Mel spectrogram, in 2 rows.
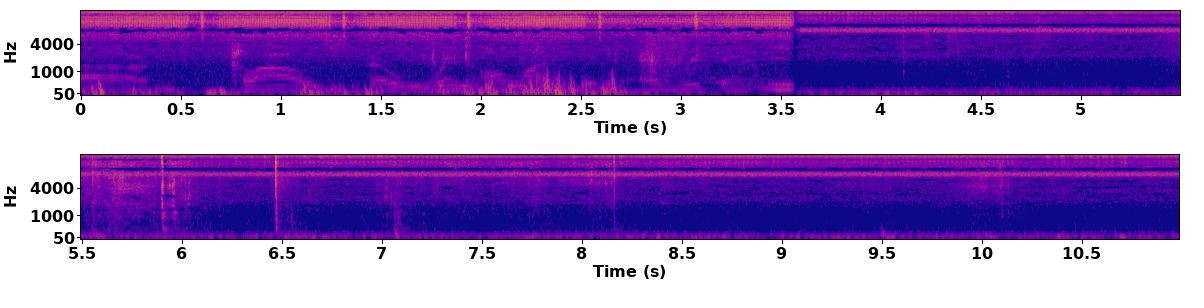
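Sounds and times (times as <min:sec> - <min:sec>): leaves rustling: 0:00.0 - 0:10.9.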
